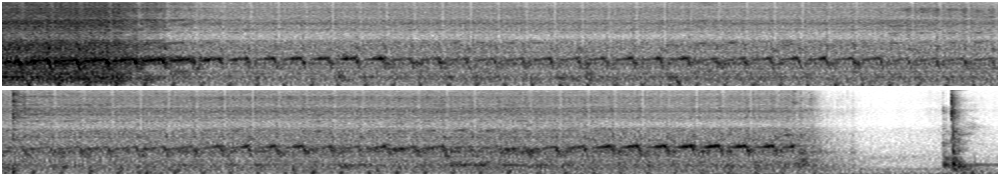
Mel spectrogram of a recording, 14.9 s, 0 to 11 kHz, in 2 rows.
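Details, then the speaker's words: Massey Ferguson 7 lawn mower sitting many years: steady cranking about four strokes a second that never fires; throttle not working, owner thinks it needs the carburetor mixture screw turned out more; lean fuel mixture, crank no start. "no I don't think that's it I think she needs a little bit more twist that screw in the carburetor out"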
